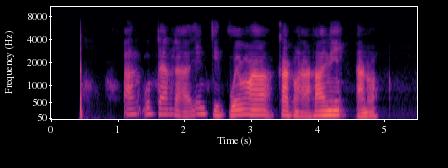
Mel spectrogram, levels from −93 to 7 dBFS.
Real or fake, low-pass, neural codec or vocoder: fake; 7.2 kHz; codec, 16 kHz, 1 kbps, FunCodec, trained on Chinese and English, 50 frames a second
